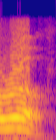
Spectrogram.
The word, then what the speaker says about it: roux: And what we're doing here is we're making what's called a roux. And that's spelled R-O-U-X.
